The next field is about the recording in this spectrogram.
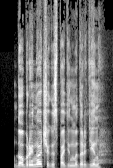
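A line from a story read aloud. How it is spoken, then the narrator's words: Overly loud. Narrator (Russian): сказал он так громко, словно лежал в другой комнате, а не на том же самом матрасе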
